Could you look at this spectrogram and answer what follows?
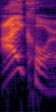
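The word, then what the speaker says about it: ichor: fill it with magical icor that's pronounced i-core oh i guess i should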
